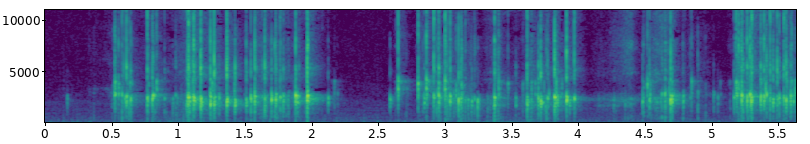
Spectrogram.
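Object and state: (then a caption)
Plastic articulated slug toy rattling. A rainbow, segmented, hollow plastic articulated slug fidget toy is held in fingers with long nails and wiggled so its segments rattle and click. Dense bursts of bright, dry plastic clicking come in several flurries separated by short silences, centred high around 2.7 kHz, with almost no low end and no ring after each click.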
